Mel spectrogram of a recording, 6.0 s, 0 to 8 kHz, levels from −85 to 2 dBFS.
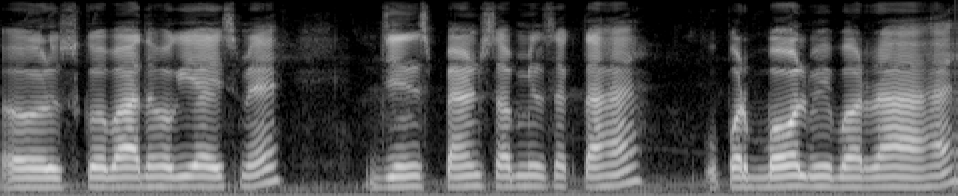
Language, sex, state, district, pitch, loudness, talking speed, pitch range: Hindi, male, Bihar, West Champaran, 150 Hz, -18 LUFS, 180 wpm, 150-155 Hz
